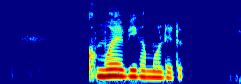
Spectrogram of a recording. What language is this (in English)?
Japanese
